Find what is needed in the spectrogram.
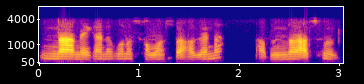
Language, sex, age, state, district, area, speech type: Bengali, male, 45-60, West Bengal, Nadia, rural, conversation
